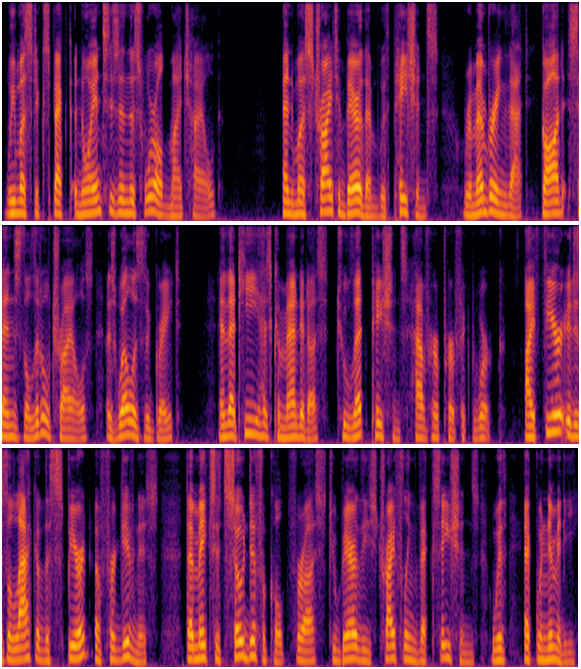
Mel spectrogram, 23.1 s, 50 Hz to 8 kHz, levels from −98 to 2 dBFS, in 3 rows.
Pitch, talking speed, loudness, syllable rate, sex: 150 Hz, 175 wpm, -22 LUFS, 4.8 syllables/s, female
